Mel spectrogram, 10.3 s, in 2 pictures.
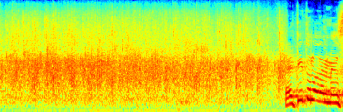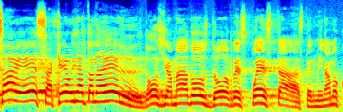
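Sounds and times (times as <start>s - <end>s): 
audience applause: 0.0s - 5.2s
speech: 4.3s - 10.2s.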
